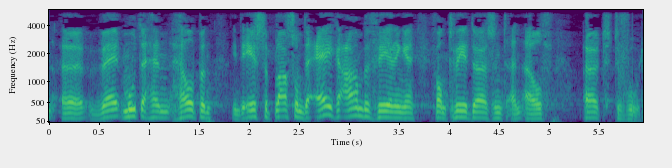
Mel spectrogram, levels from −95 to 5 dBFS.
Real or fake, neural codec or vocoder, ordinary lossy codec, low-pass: real; none; none; 5.4 kHz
